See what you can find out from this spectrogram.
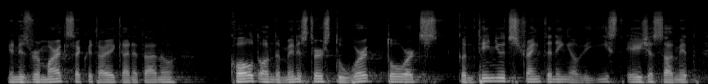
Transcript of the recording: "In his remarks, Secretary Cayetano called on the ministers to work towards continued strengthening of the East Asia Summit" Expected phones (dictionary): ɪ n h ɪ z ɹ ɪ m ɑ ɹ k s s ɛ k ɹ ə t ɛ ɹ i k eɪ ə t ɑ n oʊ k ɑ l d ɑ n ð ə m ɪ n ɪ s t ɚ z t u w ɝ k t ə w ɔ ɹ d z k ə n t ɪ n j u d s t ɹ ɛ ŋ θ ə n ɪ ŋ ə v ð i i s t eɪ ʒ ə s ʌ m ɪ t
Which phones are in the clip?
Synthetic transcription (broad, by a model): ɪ n h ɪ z ɹ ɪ m ɑ ɹ k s s ɛ k ɹ ə t ɛ ɹ i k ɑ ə t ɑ n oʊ k ɑ l d ɑ n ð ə m ɪ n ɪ s t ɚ s t u w ɝ k t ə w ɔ ɹ d s k ə n t ɪ n j u d s t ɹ ɛ ŋ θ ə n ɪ ŋ ə v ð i i s t eɪ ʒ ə s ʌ m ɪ t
